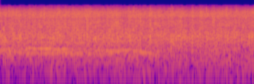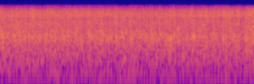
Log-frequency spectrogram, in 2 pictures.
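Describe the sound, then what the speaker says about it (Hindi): A studio audience on Kaun Banega Crorepati applauds steadily for a contestant who won Fastest Finger First, a dense, sustained clapping that fills the whole stretch without pause. "ताली बजती रहे इनके लिए।"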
